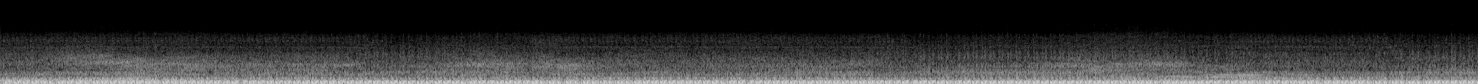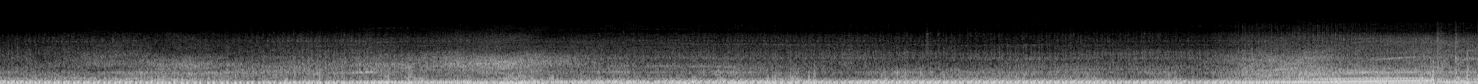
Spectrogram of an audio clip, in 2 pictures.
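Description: Motorcycle engine running steadily at low speed through a turn, then rising in pitch near the end as the bike accelerates away. Heard from a helmet-mounted camera.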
